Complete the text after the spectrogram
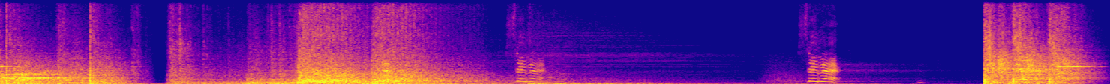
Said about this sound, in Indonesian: Lalu terdengarlah suara tembakan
